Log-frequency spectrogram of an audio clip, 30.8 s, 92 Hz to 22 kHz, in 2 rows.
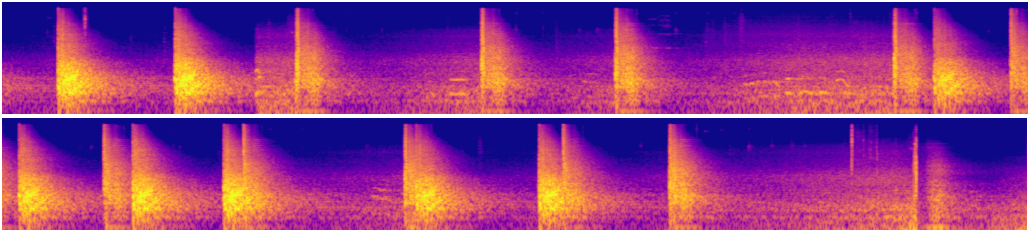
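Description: Ruger Mark IV Tactical .22 LR semi-automatic pistol firing a string of single shots, roughly one to two seconds apart with a few quicker pairs. Each shot rings on in the reverberant indoor range.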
